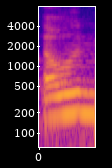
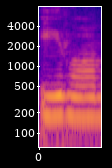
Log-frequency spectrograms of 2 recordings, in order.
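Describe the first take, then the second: First: The name sounds like the name 'Ellen'. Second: The name ends with a sound like 'lawn'. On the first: "it does look like Ellen as well" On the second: "E like Elon as in a lawn"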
